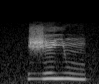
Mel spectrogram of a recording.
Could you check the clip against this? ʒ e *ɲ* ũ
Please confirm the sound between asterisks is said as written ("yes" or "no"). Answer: no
